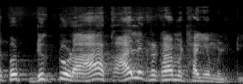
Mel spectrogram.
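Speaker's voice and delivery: loud pushy heckler; comic shout. Retold or imitated. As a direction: grill him loudly. Know-it-all grills shopkeeper.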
